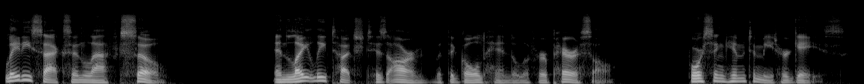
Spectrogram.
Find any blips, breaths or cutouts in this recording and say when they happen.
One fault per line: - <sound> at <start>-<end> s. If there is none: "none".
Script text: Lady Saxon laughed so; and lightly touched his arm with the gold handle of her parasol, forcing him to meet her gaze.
none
